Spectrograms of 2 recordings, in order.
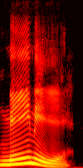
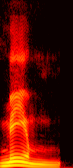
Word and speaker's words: meme: Okay, so this is not mini, this is meme.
